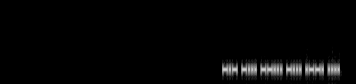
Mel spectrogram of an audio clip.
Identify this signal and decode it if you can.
Morse code, heard as a keyed tone, about 76 wpm, 700 Hz. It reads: KB7BPH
